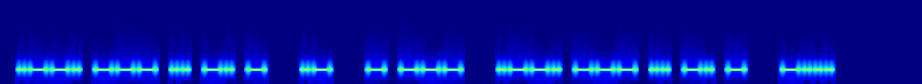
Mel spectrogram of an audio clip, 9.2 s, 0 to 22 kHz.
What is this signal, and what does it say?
Morse code, heard as a keyed tone, about 21 wpm, 700 Hz. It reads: POINT A TO POINT B
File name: practice / 22wpm / Sets of 8 Words - 22wpm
